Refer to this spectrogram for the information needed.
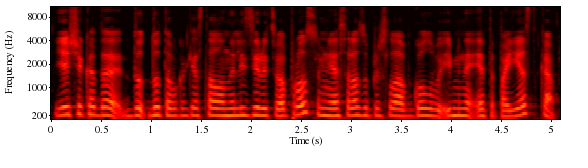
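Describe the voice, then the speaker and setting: Fast-talking woman telling a travel story. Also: mid-range voice, no echo. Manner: fast, lively storytelling with many restarts and laughs. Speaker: podcast guest. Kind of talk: casual conversation.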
